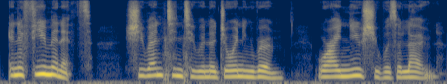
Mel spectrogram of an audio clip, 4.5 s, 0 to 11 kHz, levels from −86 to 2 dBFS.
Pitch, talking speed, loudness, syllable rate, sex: 205 Hz, 215 wpm, -17 LUFS, 6.5 syllables/s, female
